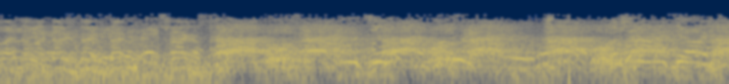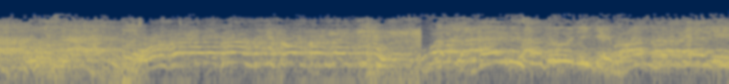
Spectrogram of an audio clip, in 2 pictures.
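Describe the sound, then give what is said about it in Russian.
A large crowd of young people, about a hundred voices, shouts slogans in unison such as "Cops, shame of Russia!" on Bolshaya Dmitrovka street. It is loud and continuous, their overlapping voices rising into rhythmic chanted phrases with scattered yells throughout. “Молодежь в сотне глоток орет «Мусора, позор России!»”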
